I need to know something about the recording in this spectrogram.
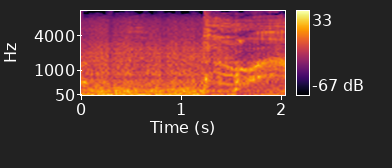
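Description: A man coughs and clears his throat about a second in, over the steady low rumble of a moving truck's cabin.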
